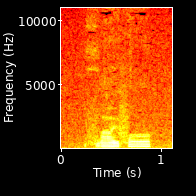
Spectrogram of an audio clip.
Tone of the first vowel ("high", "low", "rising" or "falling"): rising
